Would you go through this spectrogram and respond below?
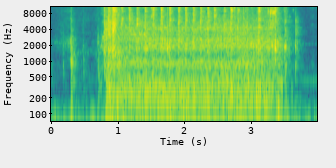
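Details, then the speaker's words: Stihl FS40C trimmer, carburetor mixture being adjusted, no choke: catches about three seconds at a ragged, uneven buzz then dies; rough running. "that obviously wasn't the greatest so let's lean it in a little bit okay that's rich in it"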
